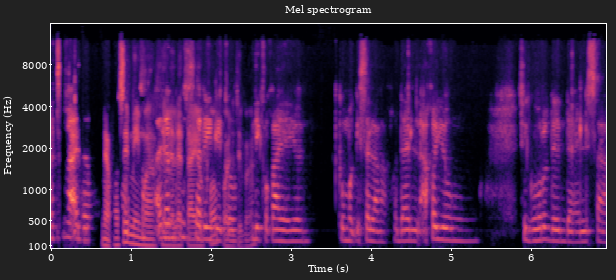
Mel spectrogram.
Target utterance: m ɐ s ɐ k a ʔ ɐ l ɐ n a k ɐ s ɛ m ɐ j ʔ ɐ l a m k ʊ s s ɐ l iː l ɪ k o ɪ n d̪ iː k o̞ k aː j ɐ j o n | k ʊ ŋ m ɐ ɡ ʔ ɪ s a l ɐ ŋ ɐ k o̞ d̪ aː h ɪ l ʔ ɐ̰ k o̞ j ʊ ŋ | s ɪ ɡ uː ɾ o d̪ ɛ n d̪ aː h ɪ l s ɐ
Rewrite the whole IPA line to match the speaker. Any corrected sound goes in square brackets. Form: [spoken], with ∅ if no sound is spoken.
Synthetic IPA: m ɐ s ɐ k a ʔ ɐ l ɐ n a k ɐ s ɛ m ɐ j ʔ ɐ l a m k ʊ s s ɐ [ɾ] iː l ɪ k o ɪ n d̪ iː k o̞ k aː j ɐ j o n | k ʊ ŋ m ɐ ɡ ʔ ɪ s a l ɐ ŋ ɐ k o̞ d̪ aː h ɪ l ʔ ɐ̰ k o̞ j ʊ ŋ | s ɪ ɡ uː ɾ o d̪ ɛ n d̪ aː h ɪ l s ɐ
